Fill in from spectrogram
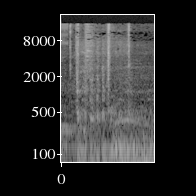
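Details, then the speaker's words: Toyota Vios with hard starting and jerking, and an earlier misfiring number 3 ignition coil. Once the fuel pump was reinstalled and holding pressure, it starts on one click instead of a long crank and settles into a steady, even idle. "Ayun, kita natin na one click na siya. Hindi tulad kanina na mahaba yung cranking. Kita natin na madali na talaga siyang paandarin."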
